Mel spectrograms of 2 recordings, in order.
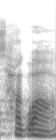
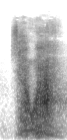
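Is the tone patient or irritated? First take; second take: patient; irritated. First: It is said patiently and gently. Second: It is said sharply, with irritation.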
